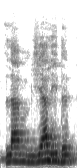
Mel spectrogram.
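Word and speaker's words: لم يلد: লাম মিম জবর লাম, ইয়া জবর ইয়া, লাম ইয়া। লাম দাল জের লিদ, লাম ইয়ালিদ।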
